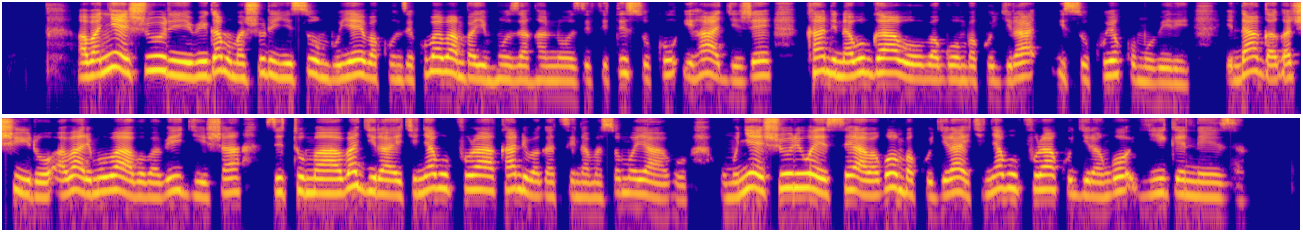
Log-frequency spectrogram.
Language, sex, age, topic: Kinyarwanda, female, 25-35, education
